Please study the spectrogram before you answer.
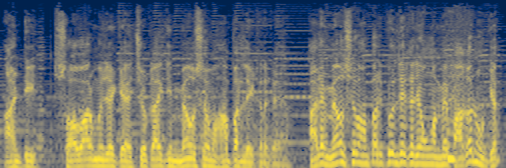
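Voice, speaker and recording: Actor as young village man, defensive, fast talker, animated pitch, faint music behind. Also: natural voice.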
